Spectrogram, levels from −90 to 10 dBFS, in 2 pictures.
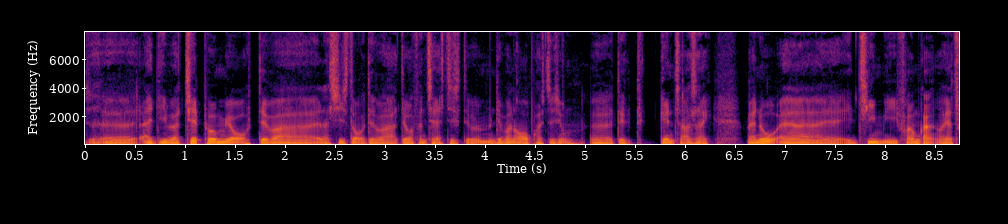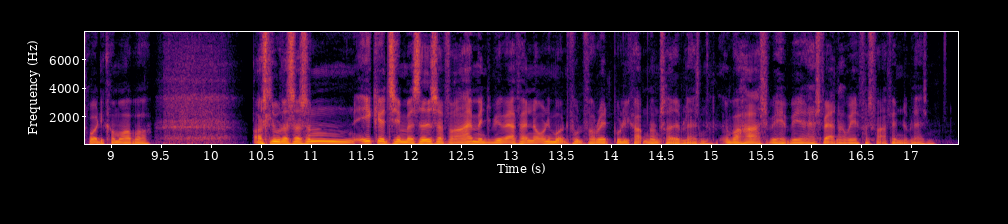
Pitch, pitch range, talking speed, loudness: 95 Hz, 85-110 Hz, 280 wpm, -23 LUFS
